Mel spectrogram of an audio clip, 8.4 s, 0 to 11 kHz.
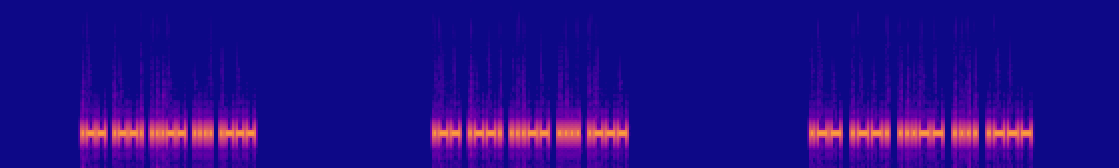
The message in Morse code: WP3HJ WP3HJ WP3HJ

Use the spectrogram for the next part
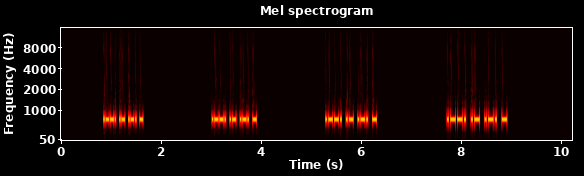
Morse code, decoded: PART PART PART PART

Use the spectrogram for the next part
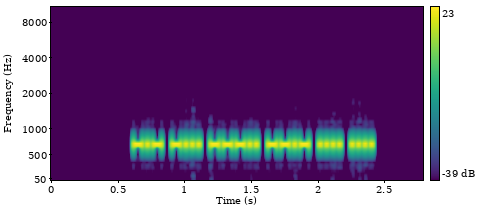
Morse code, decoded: KB8QHH

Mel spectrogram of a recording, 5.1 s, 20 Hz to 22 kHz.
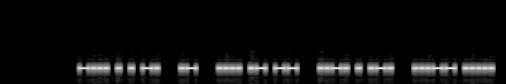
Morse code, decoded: BEEN A HAM FER 35

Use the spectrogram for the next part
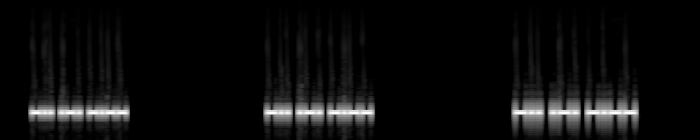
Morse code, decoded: DRY DRY DRY

